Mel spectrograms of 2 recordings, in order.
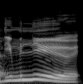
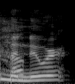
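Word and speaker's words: de Minaur: Demonor. – In the group stage of the ATP. – Is it manure? – Not manure.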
